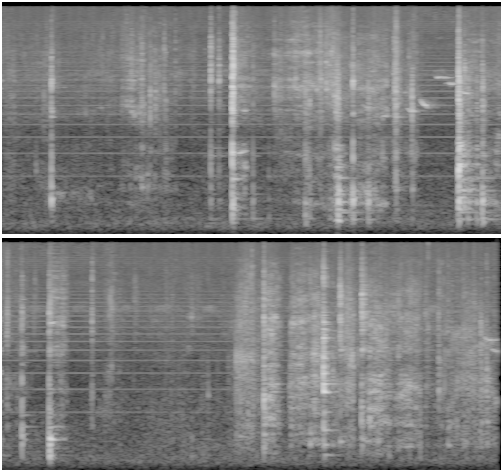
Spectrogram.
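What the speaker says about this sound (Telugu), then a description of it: "ఖోవాని చక్కగా పాలల్లో కలిసేంత వరకు కలిపేసి" Khoa being stirred into milk in a pan for Hyderabadi double ka meetha, with scattered spoon scrapes and clinks against the metal pan coming in uneven bursts, fairly close and without talk.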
